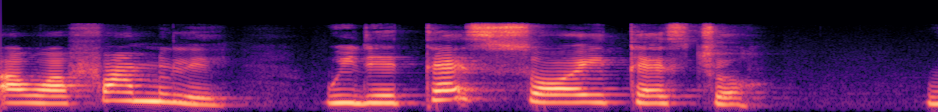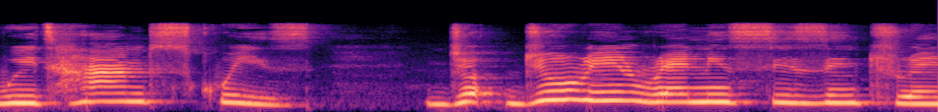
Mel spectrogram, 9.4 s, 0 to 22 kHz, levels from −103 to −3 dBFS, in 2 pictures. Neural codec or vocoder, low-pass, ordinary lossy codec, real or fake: none; 9.9 kHz; none; real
